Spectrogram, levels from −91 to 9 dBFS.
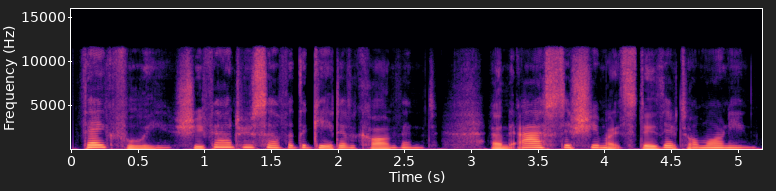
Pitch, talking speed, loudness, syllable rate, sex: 195 Hz, 220 wpm, -20 LUFS, 5.5 syllables/s, female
